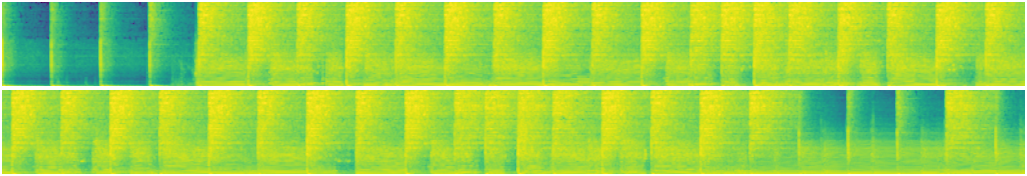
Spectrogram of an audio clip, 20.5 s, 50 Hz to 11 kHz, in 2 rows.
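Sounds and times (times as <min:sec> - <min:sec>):
electric guitar: 0:01.8 - 0:20.4.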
